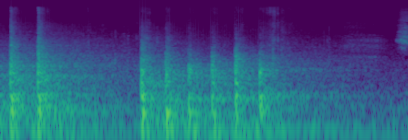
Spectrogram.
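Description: A hand taps on a car's metal body panel.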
